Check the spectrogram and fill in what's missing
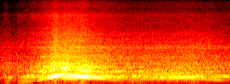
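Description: A car engine revving hard once at a SEMA car show, a loud close rising roar that peaks and then settles into a steady idle.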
